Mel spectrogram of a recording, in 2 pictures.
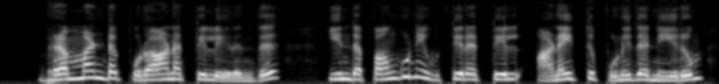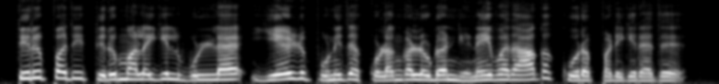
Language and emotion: Tamil, neutral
